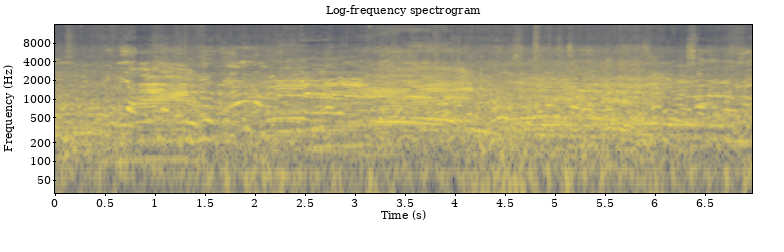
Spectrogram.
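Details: Lowing of Sahiwal calves among bull cattle for sale at a Bangladeshi market in Comilla: overlapping wavering moos, several close together, mixed with busy talk from buyers and sellers.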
